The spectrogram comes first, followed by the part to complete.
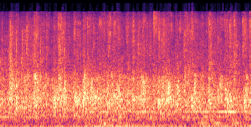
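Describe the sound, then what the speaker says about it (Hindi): Loud, continuous studio audience applause as a guest arrives on a TV news debate set, a thick, unbroken wash of clapping with no talk over it. "जोरदार तालियों से स्वागत करिए।"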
